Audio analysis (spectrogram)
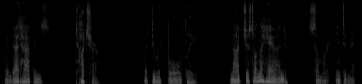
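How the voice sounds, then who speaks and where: Man voicing a smug, low, measured AI assistant. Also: a little mellow, breathy edge, dry recording, studio quality, heavily acted. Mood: instructing. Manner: slow, condescending, coolly controlling. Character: smug, manipulative AI assistant speaking from a phone. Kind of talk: audiobook character voice.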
